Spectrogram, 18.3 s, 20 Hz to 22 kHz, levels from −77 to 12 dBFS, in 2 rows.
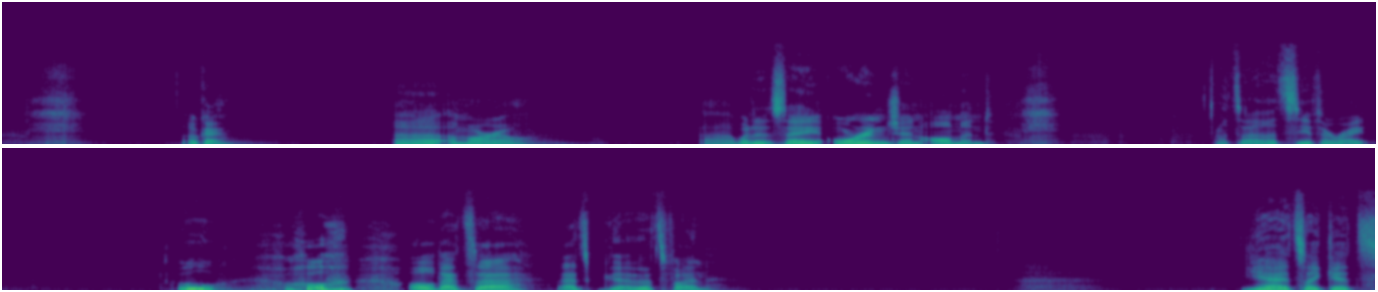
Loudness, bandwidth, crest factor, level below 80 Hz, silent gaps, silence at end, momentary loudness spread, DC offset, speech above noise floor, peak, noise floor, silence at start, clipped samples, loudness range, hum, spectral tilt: -27 LUFS; 15.5 kHz; 22 dB; -48 dBFS; none; 0 s; 21 LU; under 0.1%; 50 dB; -8 dBFS; -77 dBFS; 0.3 s; under 0.1%; 11 LU; none; -5.5 dB/octave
